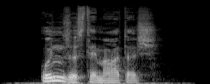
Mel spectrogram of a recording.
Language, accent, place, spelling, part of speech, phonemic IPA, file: German, Germany, Berlin, unsystematisch, adjective, /ˈʊnzʏsteˌmaːtɪʃ/, De-unsystematisch.ogg
- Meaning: unsystematic, disorganized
